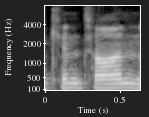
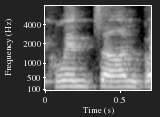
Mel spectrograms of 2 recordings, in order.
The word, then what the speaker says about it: Quinton: Quinton? You say it so well. – It kind of doesn't matter. Yeah. English people say Quinton, but the real thing is the French pronunciation is Quinton.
